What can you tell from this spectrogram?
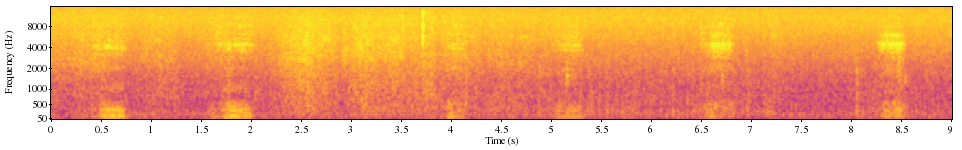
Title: Puppy Snoring 4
